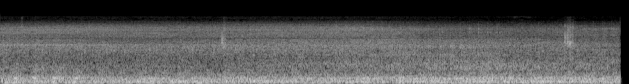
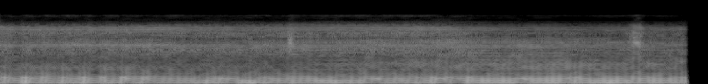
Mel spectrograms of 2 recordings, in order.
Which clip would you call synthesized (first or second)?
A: second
